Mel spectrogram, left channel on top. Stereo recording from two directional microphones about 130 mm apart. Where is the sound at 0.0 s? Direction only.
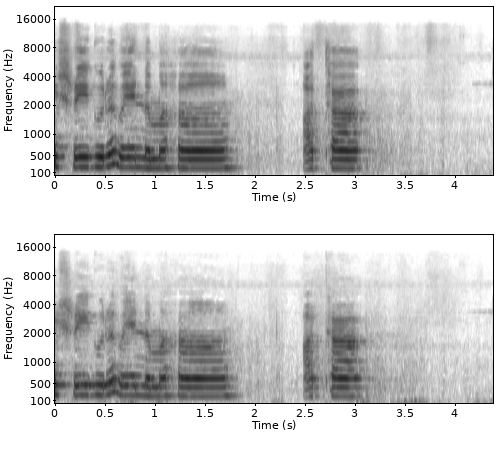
45° left (ahead or behind).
